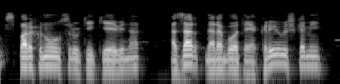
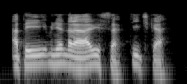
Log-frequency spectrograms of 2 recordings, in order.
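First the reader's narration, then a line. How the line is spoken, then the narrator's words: Laughing. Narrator (Russian): засмеялся Люка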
